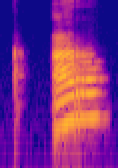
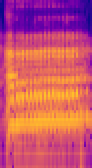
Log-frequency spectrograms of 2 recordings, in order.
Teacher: huruf ro ada getarnya kan ar, ya ada takrirnya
